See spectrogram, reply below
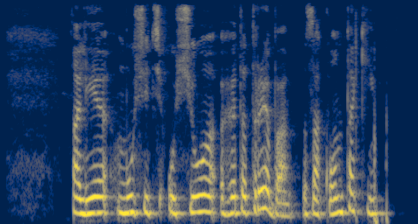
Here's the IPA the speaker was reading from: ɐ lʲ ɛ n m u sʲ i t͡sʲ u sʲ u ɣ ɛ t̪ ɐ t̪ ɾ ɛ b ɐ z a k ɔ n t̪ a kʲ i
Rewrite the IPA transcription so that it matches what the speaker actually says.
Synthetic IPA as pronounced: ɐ lʲ ɛ m u sʲ i t͡sʲ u sʲ ɔ ɣ ɛ t̪ ɐ t̪ ɾ ɛ b ɐ z a k ɔ n t̪ a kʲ i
